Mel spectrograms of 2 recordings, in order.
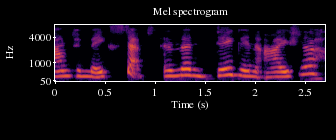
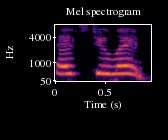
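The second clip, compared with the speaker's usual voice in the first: shout; 6 semitones higher, slower than usual. A narrator's reading. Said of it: "shouted Leo".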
